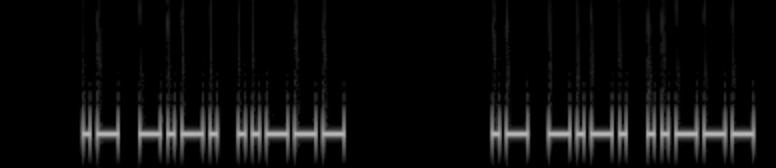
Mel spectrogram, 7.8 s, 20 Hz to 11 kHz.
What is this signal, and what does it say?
Morse code, heard as a keyed tone, about 17 wpm, 700 Hz. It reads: AC2 AC2
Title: USA Call Sign Prefixes - Repeated 2x - 17wpm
